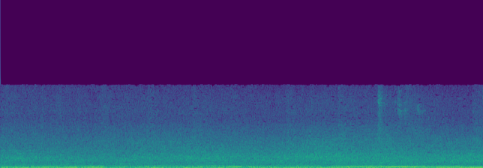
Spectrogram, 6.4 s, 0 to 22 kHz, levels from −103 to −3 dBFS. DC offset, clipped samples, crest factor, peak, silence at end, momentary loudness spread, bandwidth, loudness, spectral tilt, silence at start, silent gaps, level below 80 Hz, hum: under 0.1%; under 0.1%; 12 dB; -20 dBFS; 0 s; 5 LU; 11 kHz; -35 LUFS; -6.5 dB/octave; 0 s; none; -36 dBFS; none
